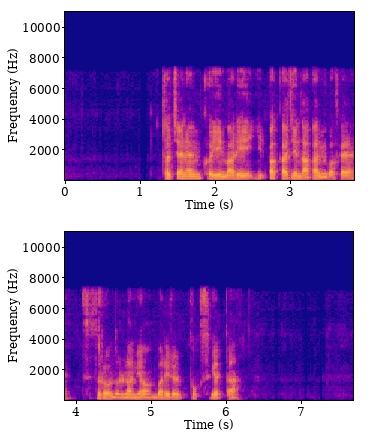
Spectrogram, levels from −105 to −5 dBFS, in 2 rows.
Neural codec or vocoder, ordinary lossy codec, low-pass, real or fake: codec, 16 kHz, 4.8 kbps, FACodec; MP3, 96 kbps; 7.2 kHz; fake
